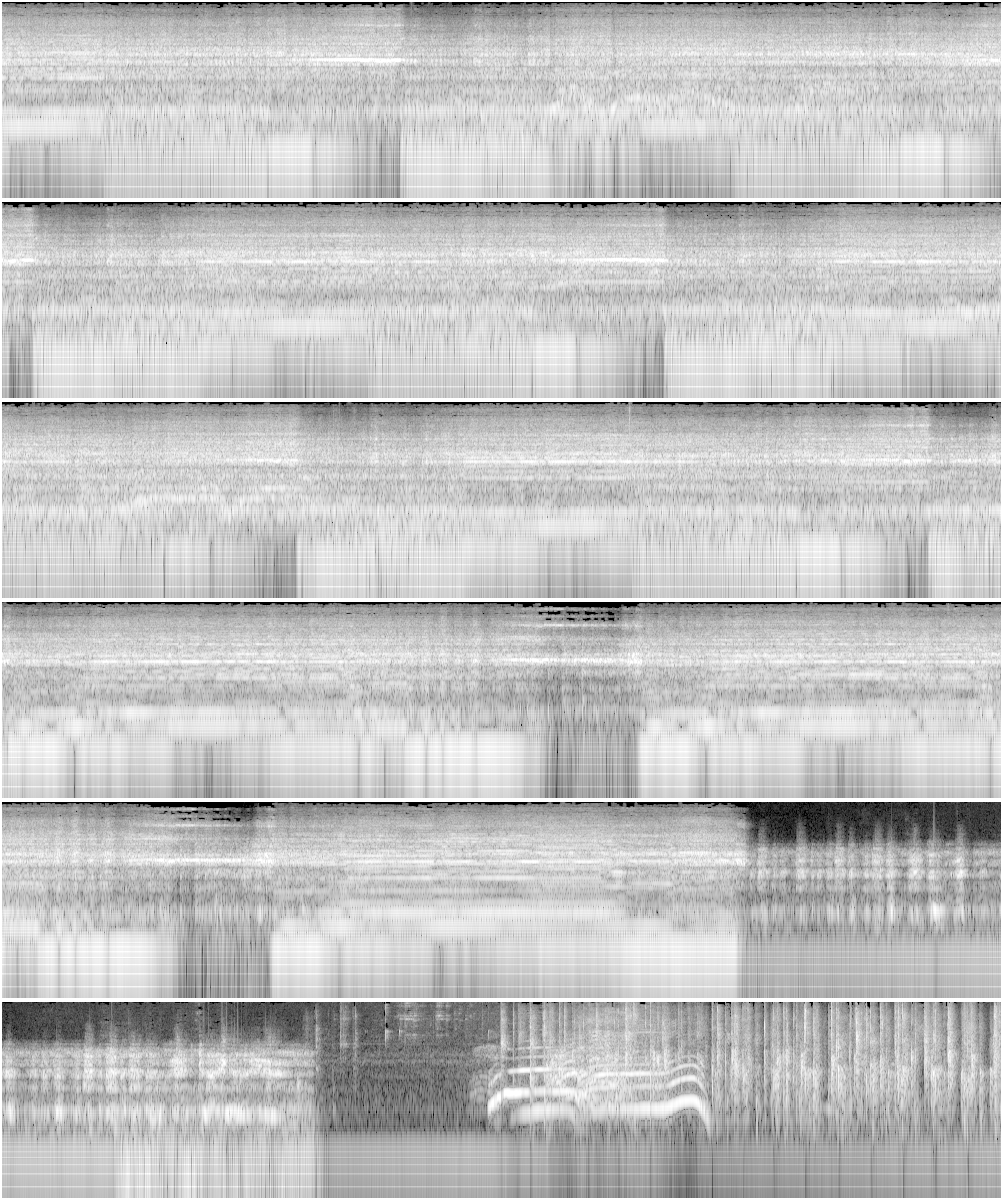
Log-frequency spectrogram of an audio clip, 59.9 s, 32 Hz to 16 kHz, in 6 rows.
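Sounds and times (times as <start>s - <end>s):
electronic noise music drones: 0.0s - 53.2s.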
